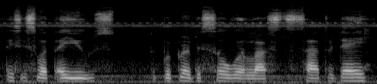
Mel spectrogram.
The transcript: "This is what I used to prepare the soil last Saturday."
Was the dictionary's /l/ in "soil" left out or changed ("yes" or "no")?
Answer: yes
